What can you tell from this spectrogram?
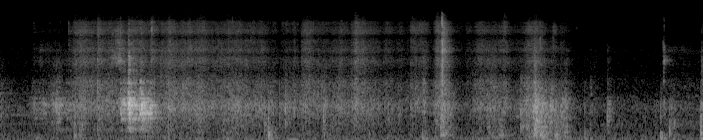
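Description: Shuffling and handling noise with a few light knocks and clicks, loudest about two seconds in.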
